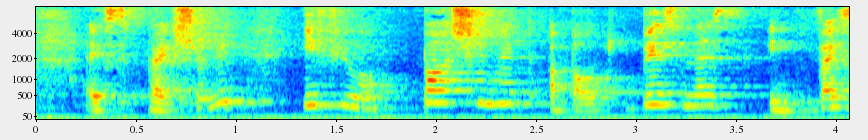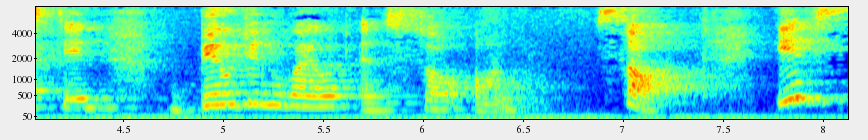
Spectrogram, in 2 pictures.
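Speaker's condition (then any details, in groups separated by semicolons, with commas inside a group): No condition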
